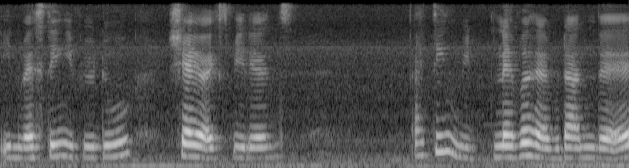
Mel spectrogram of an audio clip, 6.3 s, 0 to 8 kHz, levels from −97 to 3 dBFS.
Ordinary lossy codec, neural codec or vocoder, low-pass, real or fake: none; none; 7.2 kHz; real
